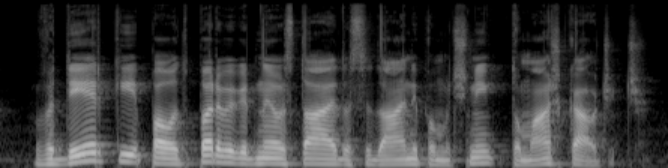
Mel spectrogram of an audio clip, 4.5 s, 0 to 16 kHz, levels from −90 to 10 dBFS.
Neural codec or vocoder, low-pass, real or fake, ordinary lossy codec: none; 14.4 kHz; real; none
